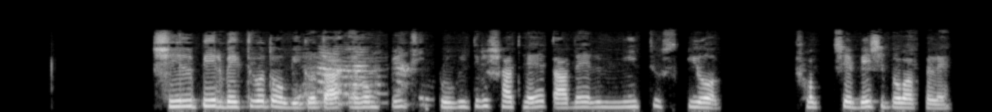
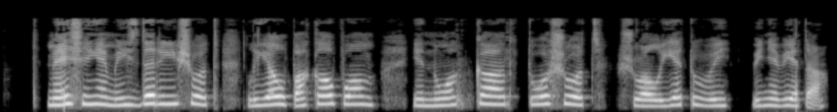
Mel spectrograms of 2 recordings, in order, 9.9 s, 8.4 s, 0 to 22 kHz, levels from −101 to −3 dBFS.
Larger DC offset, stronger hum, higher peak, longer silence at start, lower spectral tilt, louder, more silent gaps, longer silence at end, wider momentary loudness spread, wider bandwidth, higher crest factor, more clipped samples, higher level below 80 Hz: neither; neither; about the same, -4 dBFS vs -2 dBFS; first, 1.55 s vs 0.5 s; first, -6 dB/octave vs -4 dB/octave; about the same, -21 LUFS vs -20 LUFS; first, 4.35-4.39 s, 5.47-5.51 s, 6.42-6.49 s, 6.78-6.87 s, 7.22-7.93 s, 8.21-8.33 s, 9.19-9.25 s vs 5.21-5.28 s, 7.41-7.52 s; first, 0.45 s vs 0.15 s; about the same, 11 LU vs 13 LU; second, 7.4 kHz vs 11.5 kHz; about the same, 18 dB vs 18 dB; neither; first, -62 dBFS vs -68 dBFS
